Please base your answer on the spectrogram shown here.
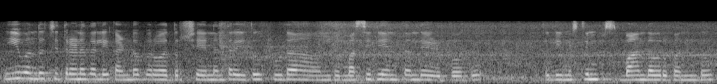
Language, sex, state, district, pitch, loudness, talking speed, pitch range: Kannada, male, Karnataka, Mysore, 220 Hz, -16 LUFS, 150 wpm, 215-235 Hz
